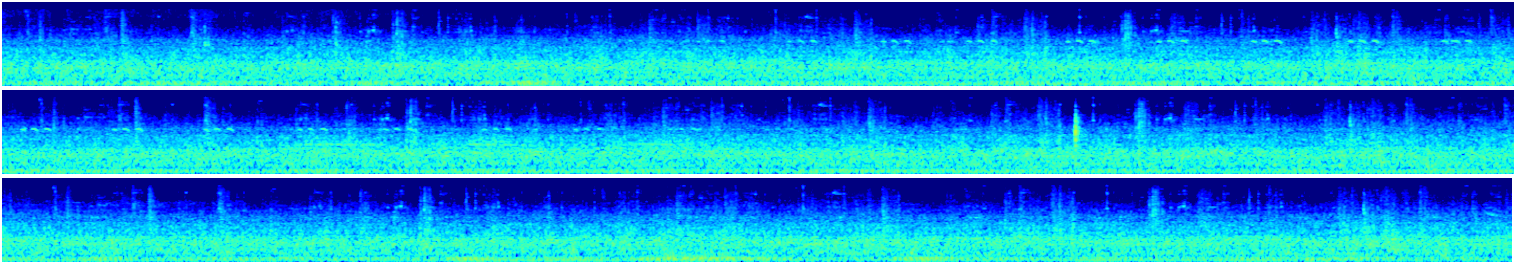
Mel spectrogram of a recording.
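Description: A seed drill rumbles over soil.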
